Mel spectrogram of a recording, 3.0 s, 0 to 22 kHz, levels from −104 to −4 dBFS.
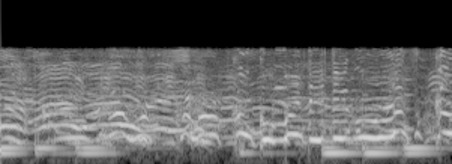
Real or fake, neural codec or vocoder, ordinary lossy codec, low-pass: real; none; none; 7.2 kHz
